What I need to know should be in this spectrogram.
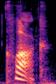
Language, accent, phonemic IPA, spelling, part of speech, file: English, General American, /klɑk/, clock, noun / verb, En-us-clock.ogg
- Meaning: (noun) 1. A chronometer, an instrument that measures time, particularly the time of day 2. A common noun relating to an instrument that measures or keeps track of time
